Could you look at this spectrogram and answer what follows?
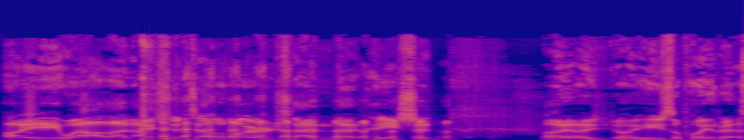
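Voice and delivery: a hint of a put-on Scottish accent, laughing; lightly mock Scottish, slowing as you chuckle; playful half-hearted Scottish brogue. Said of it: "your Scottish accent was lacking".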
